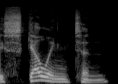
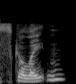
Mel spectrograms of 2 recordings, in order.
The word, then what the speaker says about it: skeleton: skeleton," as and then I realized I say skellington, and then I wrote skeleton, and then I was like, "Do I know how to spell the word skeleton?" It's actually pronounced skeleton.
